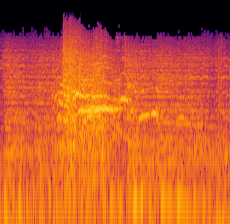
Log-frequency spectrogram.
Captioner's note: screaming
